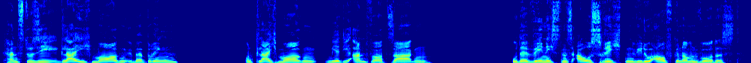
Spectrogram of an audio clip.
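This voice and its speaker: An insistent land surveyor. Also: male voice, sits high, animated, a little slow, no room sound, studio quality. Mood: pleading. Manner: insistent, exasperated, reproachful. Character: K., stubborn demanding adult land surveyor. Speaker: lead character in a radio play. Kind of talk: radio drama acting.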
